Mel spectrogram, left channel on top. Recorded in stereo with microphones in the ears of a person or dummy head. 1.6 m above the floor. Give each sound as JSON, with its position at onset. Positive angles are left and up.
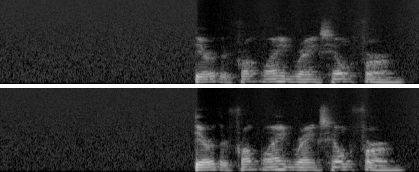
{"t": 1.9, "sound": "a man speaking", "side_deg": -85, "distance_m": 0.6}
